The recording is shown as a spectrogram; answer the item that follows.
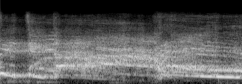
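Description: A group of performers chanting a haka, their voices joined in one long drawn-out shout that slowly falls in pitch.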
